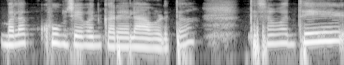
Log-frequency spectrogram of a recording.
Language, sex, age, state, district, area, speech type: Marathi, female, 18-30, Maharashtra, Sindhudurg, rural, spontaneous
